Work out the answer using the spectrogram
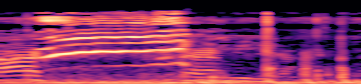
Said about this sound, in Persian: این صدای جیغ کشیدن زنی است در برابر حمله زنی دیگر که به زور میخواهد او را به سوی اتومبیلی بکشاند تلاشی که نمیدانیم به چه سرانجامی میرسد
